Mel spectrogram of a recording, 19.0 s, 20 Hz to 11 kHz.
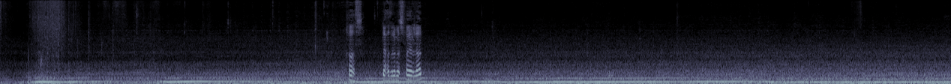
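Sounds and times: car engine and road noise drone: 0.0 - 19.0.

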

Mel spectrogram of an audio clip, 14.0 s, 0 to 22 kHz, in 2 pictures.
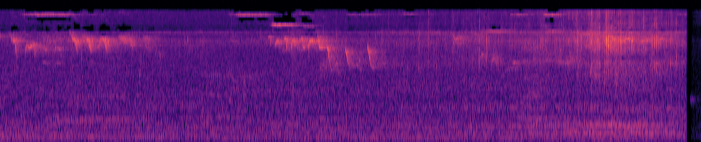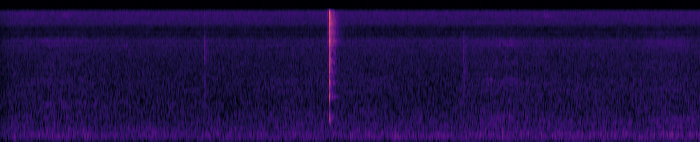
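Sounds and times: small birds chirping: 0.0 - 6.9
outdoor background hum: 0.0 - 14.0.

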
